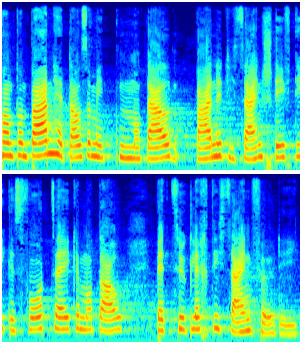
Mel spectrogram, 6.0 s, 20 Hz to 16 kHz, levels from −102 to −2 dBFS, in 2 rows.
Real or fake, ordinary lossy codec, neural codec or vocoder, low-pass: real; none; none; 14.4 kHz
